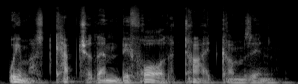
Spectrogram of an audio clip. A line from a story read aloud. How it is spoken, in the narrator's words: The captain said quietly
